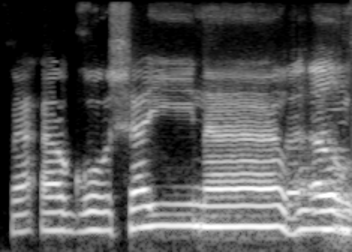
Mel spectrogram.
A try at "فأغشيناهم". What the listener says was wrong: গয়নের আওয়াজ হচ্ছে না, গয়নের আওয়াজ মাখরাজ থেকে ছুটে যাচ্ছে। ফাআগশা। আরো নিচে নামেন, আরো নিচে নামেন, জিহ্বার গোড়া ভিতরে ঢুকান, জিহ্বার গলার ভিতরে। গ, গ বলেন। সামনে চলে আসতেছে, আরো ভিতরে। গ, গ।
